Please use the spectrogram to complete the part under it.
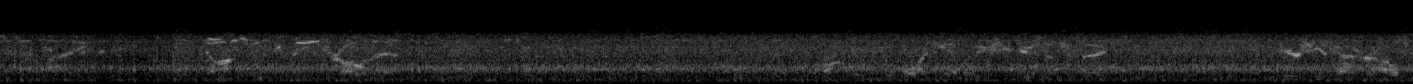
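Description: Static hisses steadily from a radio loudspeaker.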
